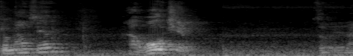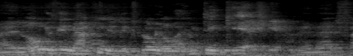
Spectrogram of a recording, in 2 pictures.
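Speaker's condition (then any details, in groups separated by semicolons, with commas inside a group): No condition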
